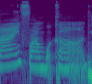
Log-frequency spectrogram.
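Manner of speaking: ordinary talk, nothing marked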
